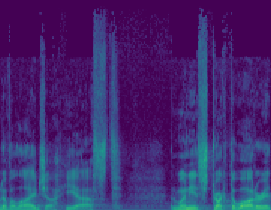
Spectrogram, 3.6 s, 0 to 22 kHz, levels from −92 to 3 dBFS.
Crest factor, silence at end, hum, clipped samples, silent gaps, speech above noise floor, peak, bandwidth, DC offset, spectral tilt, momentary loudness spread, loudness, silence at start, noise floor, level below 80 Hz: 20 dB; 0 s; none; under 0.1%; none; 27 dB; -16 dBFS; over 20 kHz; under 0.1%; -4.5 dB/octave; 12 LU; -35 LUFS; 0 s; -61 dBFS; -64 dBFS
